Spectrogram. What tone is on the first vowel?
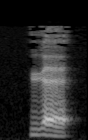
falling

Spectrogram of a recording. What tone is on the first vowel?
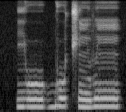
low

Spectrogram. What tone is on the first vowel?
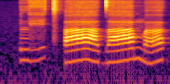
rising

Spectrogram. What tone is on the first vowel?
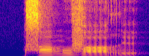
high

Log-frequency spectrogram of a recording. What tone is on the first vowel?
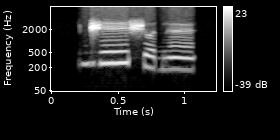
high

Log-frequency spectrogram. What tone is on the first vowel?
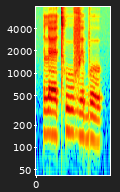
low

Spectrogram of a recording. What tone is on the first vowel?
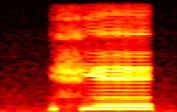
high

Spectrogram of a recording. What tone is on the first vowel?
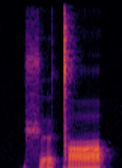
rising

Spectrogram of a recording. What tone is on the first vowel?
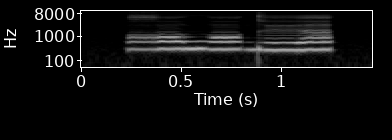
high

